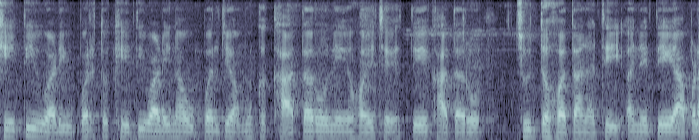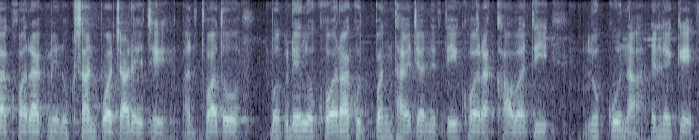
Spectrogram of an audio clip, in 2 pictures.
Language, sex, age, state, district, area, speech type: Gujarati, male, 18-30, Gujarat, Mehsana, urban, spontaneous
